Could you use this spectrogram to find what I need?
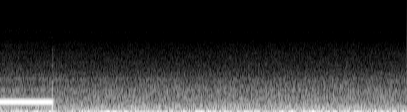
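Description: A telephone ringing tone on a call that goes unanswered: one steady, mid-pitched tone about half a second long at the start. It cuts off abruptly, leaving a constant low rumbling noise.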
